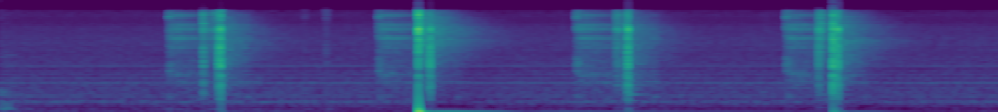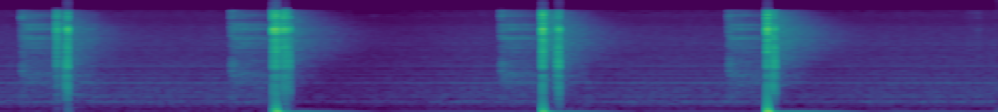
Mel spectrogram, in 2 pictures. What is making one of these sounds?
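An arc welder crackles in short, sharp bursts.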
